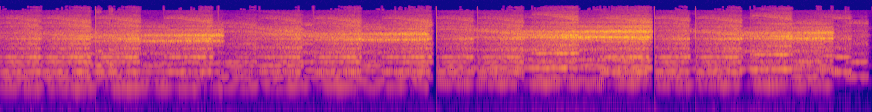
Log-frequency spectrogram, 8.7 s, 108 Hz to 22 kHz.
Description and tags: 8bit110bpm-11
The 8 Bit Gamer collection is a fun chip tune like collection of comptuer generated sound organized into loops
110, 8, 8bit, bit, bpm, com, loop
